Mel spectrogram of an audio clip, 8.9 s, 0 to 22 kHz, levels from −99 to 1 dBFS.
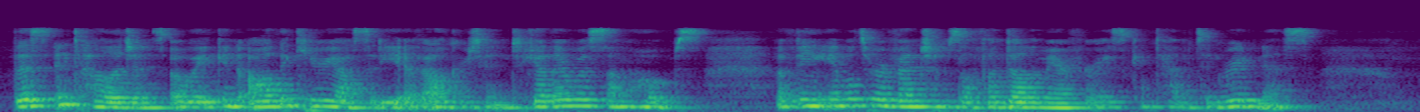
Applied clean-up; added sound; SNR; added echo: none; none; none; reverberation time 0.6 s.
